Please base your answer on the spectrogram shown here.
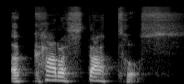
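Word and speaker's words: ἀκατάστατος: It's pronounced akatastatos.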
